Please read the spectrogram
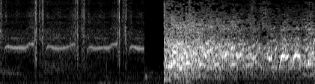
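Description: Edited-in sound effects: a repeating pattern of a click followed by a short tone, about two a second, which stops about two seconds in. After a brief gap comes a sudden, loud, dense, noisy sound, louder than the clicks.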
